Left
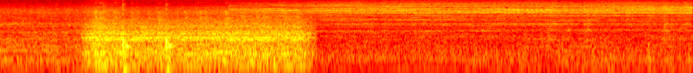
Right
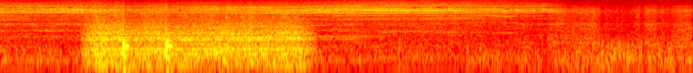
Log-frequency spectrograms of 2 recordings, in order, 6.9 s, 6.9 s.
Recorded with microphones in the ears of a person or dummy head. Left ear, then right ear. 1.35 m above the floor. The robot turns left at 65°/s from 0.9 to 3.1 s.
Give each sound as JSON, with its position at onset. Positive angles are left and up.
{"t": 1.2, "sound": "tapping", "side_deg": 5, "distance_m": 2.0}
